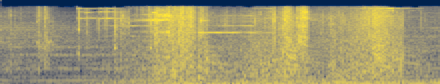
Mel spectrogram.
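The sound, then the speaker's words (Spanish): A reversed gunshot from the Tenet trailer: a loud, dense boom that swells in rather than bursting out, then holds as a thick, roaring wash. “Aim it and pull the trigger.”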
